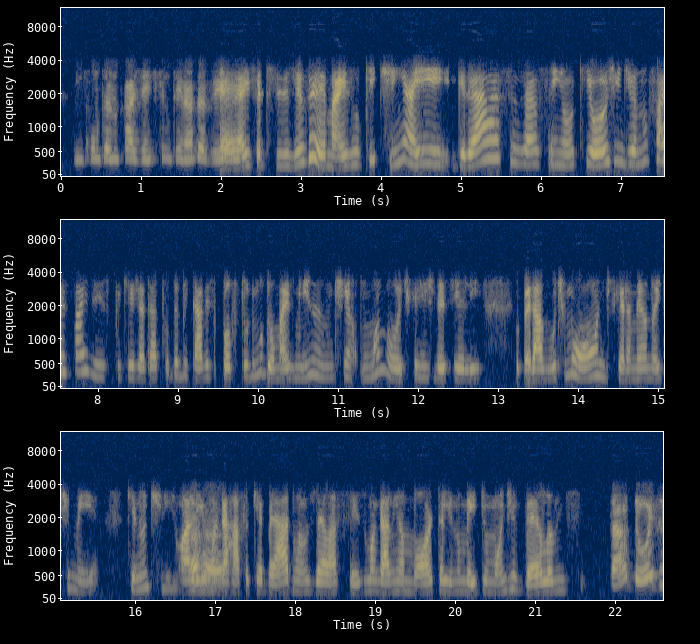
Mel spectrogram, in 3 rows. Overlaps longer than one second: none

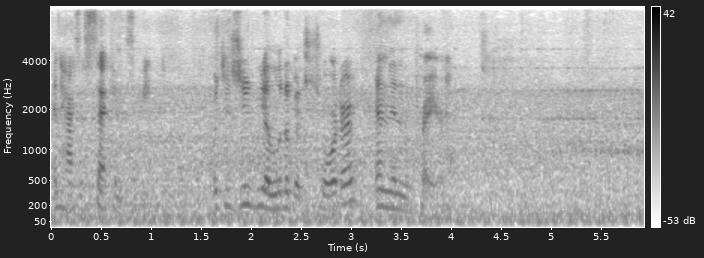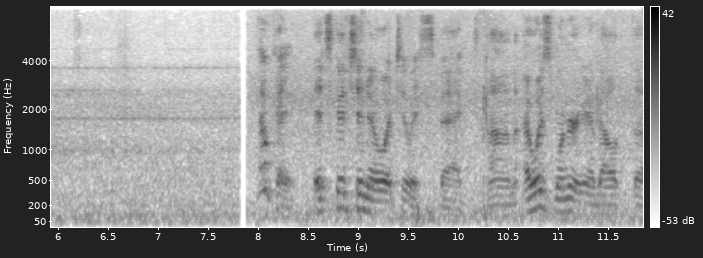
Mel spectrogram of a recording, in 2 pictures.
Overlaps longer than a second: none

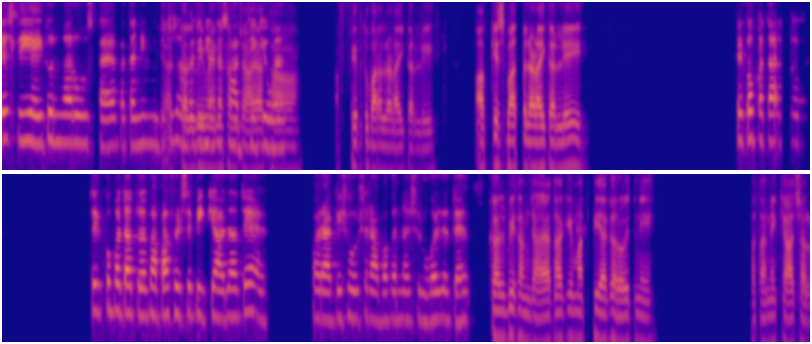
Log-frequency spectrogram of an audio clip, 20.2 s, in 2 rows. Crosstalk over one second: present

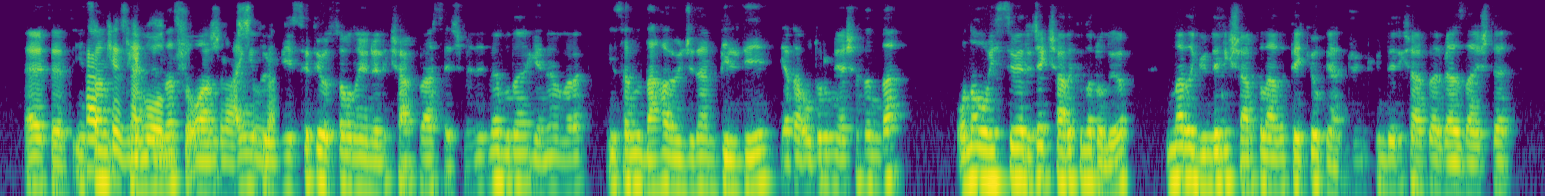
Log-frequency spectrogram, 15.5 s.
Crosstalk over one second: present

